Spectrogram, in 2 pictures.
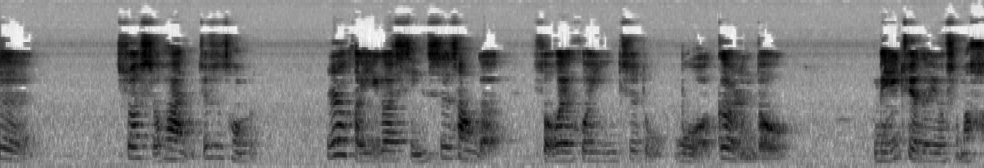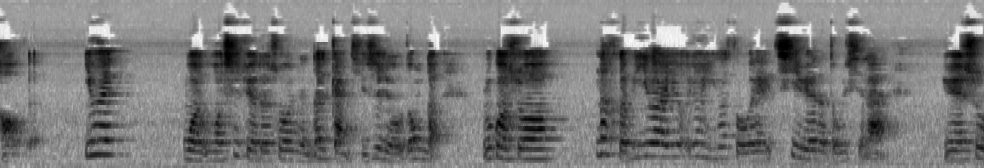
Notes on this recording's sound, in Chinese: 关于节目目前收音不太好的原因。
